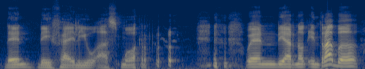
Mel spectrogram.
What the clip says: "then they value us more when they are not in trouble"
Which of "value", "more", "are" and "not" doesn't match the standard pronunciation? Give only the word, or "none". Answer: value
